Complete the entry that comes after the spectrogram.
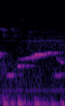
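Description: A competition songbird sings close by in a few thin, high whistled notes and chirps, soft but clear, over faint low thumping background.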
